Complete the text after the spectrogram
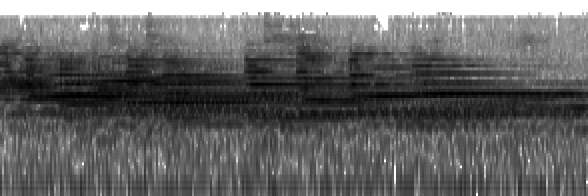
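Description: Bright, resonant theater organ chimes ring out in overlapping tones, each strike sustaining and blending into a shimmering wash of bell-like harmonics, loud with no talking.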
